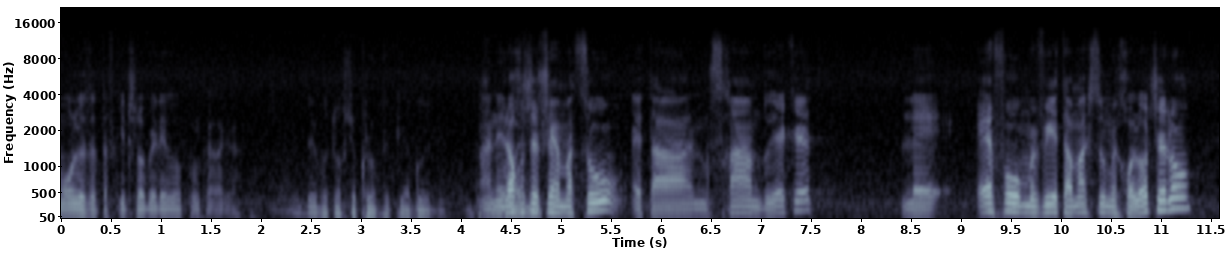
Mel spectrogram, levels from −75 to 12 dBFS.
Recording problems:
hiss; faint; throughout; 25 dB below the speech
abrupt cut into speech; at the start

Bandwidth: 14.5 kHz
